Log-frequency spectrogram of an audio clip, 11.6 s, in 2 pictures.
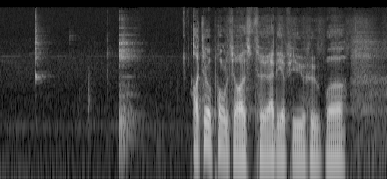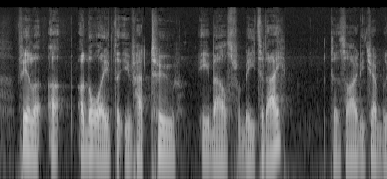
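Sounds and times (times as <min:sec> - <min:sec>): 
glass clattering as handled: 0:01.8 - 0:02.2
glass clinking: 0:01.8 - 0:02.2
glass tapping: 0:01.8 - 0:02.2
speech: 0:02.9 - 0:05.5, 0:06.1 - 0:10.2, 0:10.8 - 0:11.6.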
